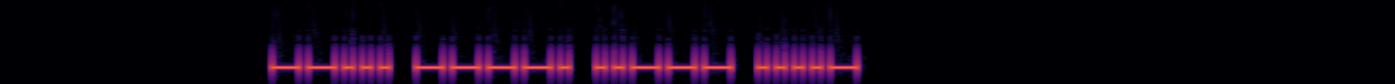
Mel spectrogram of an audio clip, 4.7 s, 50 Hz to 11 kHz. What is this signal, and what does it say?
Morse code, heard as a keyed tone, about 40 wpm, 700 Hz. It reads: 7924
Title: Numbers - 4-Digit 40wpm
